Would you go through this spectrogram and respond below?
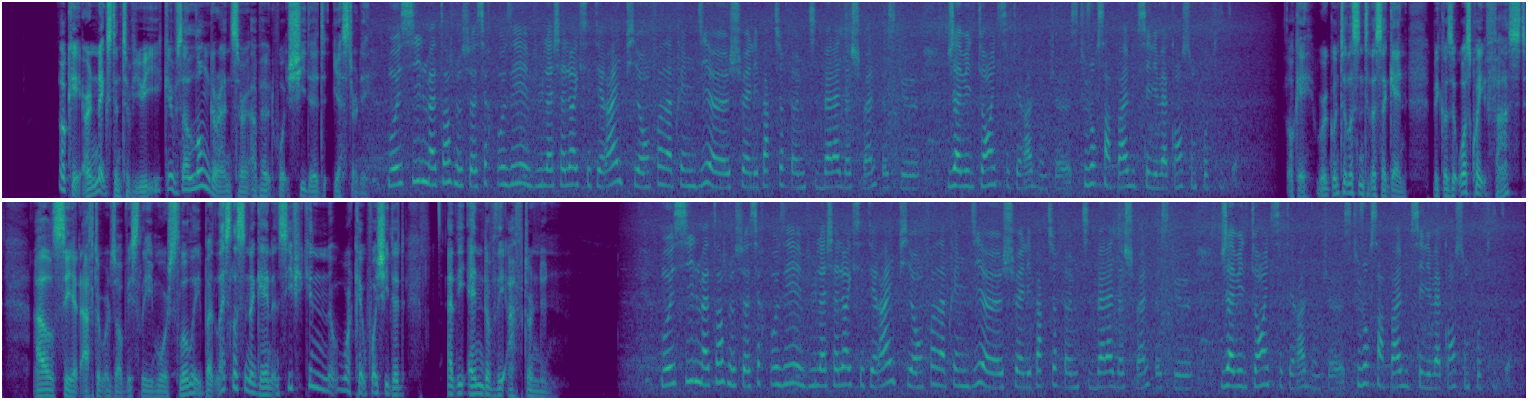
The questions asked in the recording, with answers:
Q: let's listen again and see if you can work out what she did at the end of the afternoon.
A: So I went out to go and do a little horse walk, a short horse ride, une petite balade à cheval.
